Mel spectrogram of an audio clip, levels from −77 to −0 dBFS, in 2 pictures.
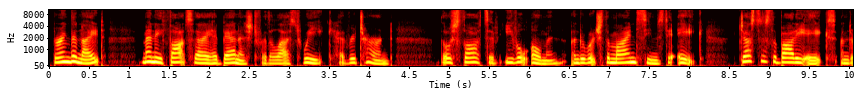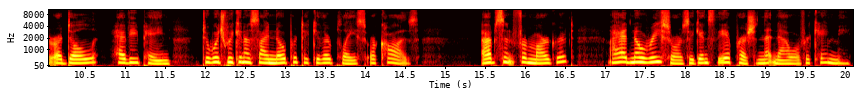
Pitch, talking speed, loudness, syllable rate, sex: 225 Hz, 180 wpm, -17 LUFS, 5.6 syllables/s, female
